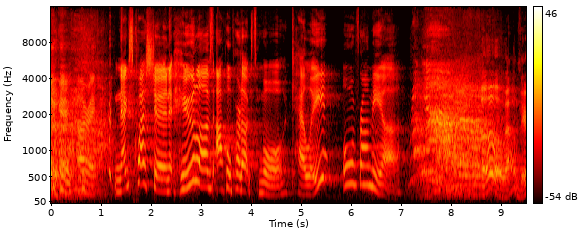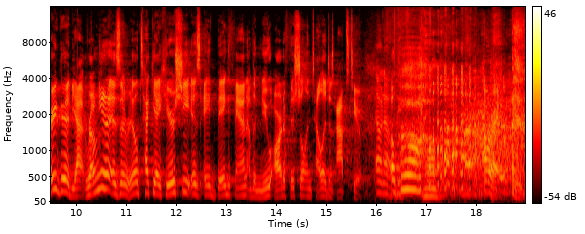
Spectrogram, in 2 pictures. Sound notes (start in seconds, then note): 16.3 laughing; 16.3 sighs; 16.8 audience laughing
